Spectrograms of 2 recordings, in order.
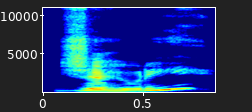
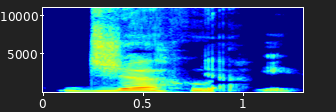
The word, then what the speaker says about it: Djehuti: So, and the Egyptian, he pronounces it in the book like Djehuti, or at least Sadie does.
